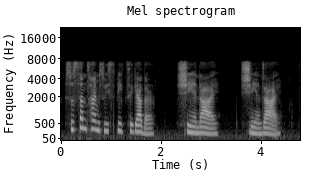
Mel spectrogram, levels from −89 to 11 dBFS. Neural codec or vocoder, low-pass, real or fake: none; 7.2 kHz; real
